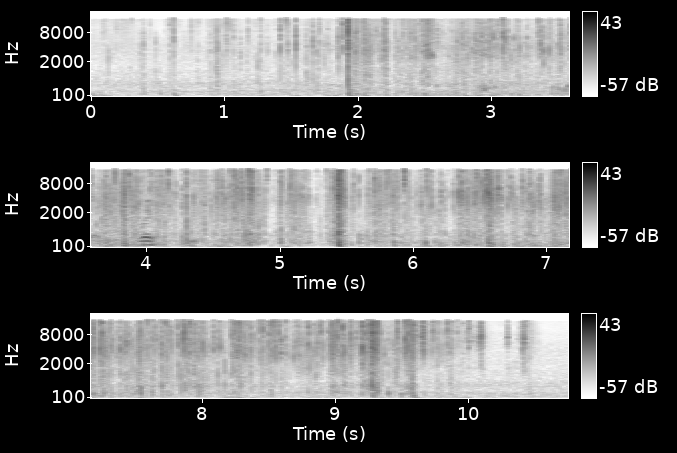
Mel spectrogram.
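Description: Thin plastic Happy Meal toy bag being crinkled and torn open by hand: a dense crackle with many sharp snaps, loudest about four and five and a half seconds in.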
